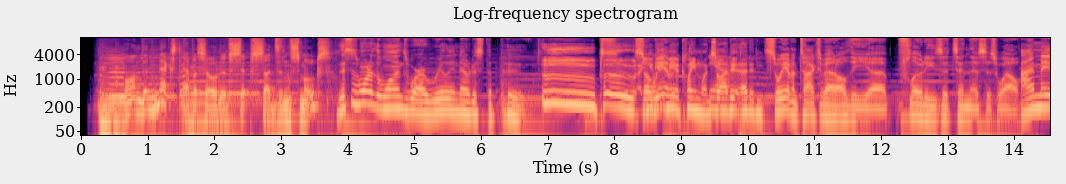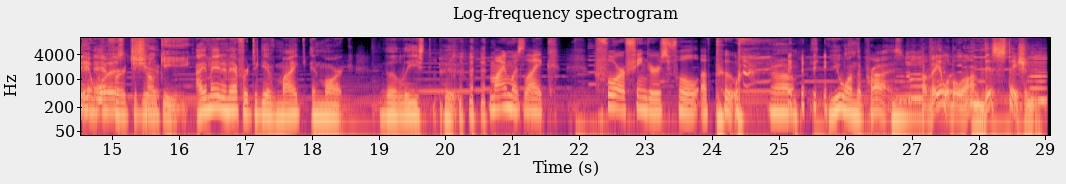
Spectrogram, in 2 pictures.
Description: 192kbps Mono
